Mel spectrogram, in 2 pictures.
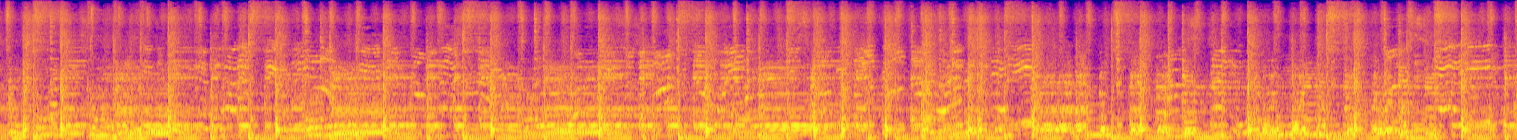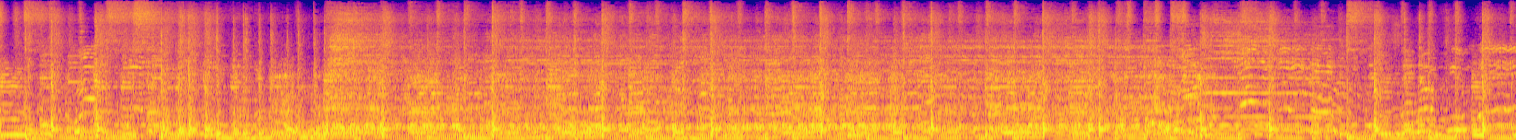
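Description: Live rock band playing a song: drum kit, electric guitar, bass guitar and keyboard, with a woman singing into a microphone.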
